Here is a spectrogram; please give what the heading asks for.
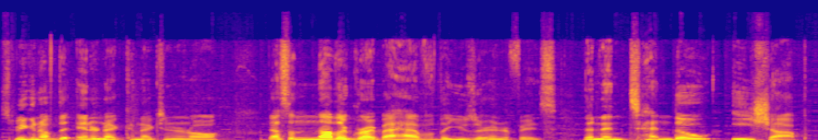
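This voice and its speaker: A man's voice: medium pitch, very animated, a little fast, soft background music. A young man giving a scripted but conversational video game review as its host.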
